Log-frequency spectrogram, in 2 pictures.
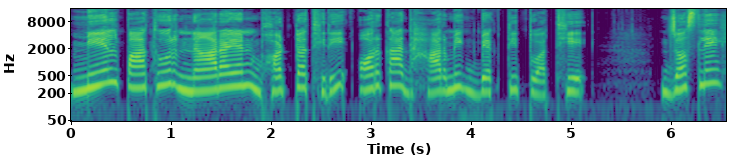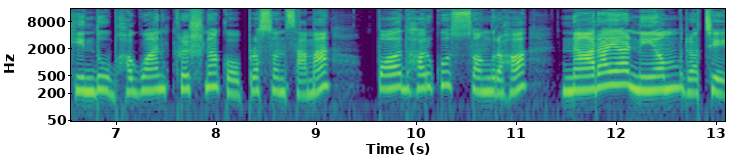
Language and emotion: Nepali, neutral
